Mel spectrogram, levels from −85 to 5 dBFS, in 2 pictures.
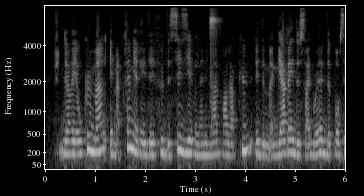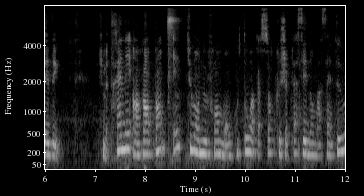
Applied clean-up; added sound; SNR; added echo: none; Tambourine; 12 dB; none.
